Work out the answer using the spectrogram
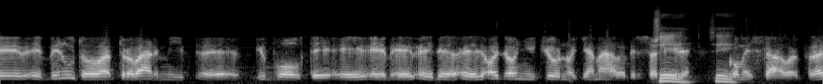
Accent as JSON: {"language": "Italian", "region": "Campania", "country": "Italy", "said": "io sono napoletano, quindi facendo le corna dico che sto bene"}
